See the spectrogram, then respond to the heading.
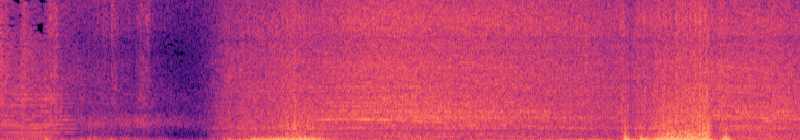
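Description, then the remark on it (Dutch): A luxury limousine's engine, the car with stars on its hood, revs twice in close succession, each burst swelling loud and low before dropping back to a quieter idle rumble, with no talking. “Uh, luxe limousine en eh, ja, de sterren op de motorkap.”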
